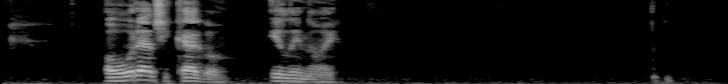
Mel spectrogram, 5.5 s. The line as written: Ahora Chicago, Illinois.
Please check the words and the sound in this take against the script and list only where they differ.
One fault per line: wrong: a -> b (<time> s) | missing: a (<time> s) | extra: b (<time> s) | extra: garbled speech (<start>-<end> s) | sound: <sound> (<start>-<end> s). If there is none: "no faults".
no faults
